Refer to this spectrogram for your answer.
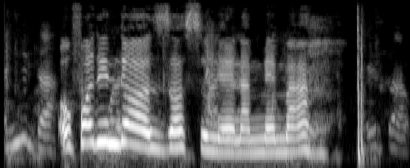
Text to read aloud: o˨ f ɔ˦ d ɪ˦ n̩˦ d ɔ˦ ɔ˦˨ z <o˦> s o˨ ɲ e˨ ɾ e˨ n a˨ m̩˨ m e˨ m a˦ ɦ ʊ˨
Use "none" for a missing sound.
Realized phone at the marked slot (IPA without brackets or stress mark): ɔ˦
